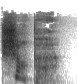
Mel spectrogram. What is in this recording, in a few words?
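"shopper", British English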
